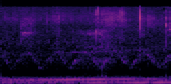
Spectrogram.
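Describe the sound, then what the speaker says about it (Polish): A distant ambulance siren wails in a smooth rising-and-falling pattern near a beach at Żółtańce, Poland, faint against a low steady background rumble. "A tam gdzieś jedzie karetka."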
